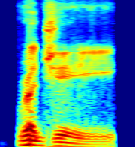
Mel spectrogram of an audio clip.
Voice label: "ragee", British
